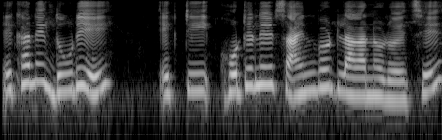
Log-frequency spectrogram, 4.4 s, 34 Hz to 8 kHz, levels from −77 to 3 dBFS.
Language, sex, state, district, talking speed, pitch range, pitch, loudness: Bengali, female, West Bengal, Jalpaiguri, 110 wpm, 200-280 Hz, 230 Hz, -23 LUFS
